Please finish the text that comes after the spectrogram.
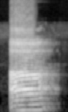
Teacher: आ, ये हमारे जिह्वा के बीच भाग से बोले जाते हैं। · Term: मध्य स्वर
